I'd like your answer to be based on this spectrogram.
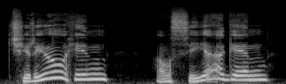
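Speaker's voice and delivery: high, lightly voiced wolf goodbye; wolf's farewell. A narrator's reading. Wolf takes his leave.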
